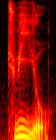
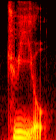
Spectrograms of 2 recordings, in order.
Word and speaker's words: tuyaux: Okay, des tuyaux. Same rule, you don't pronounce it. Des tuyaux.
